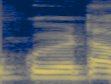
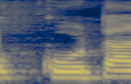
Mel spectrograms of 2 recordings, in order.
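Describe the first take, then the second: First: क्वेटा with a kw opening; correct reading क्वेटा. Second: कोटा with a plain k and long o; wrong reading कोटा. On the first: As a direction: glide from k through w into क्वेटा. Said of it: "इसको क्वेटा पढ़ते हैं". (क्वेटा, 'क्व' मिलाकर) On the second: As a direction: say कोटा without any w glide. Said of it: "इसको कोटा नहीं पढ़ते हैं". (कोटा, बिना 'व' के) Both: Shown as a demonstration.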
